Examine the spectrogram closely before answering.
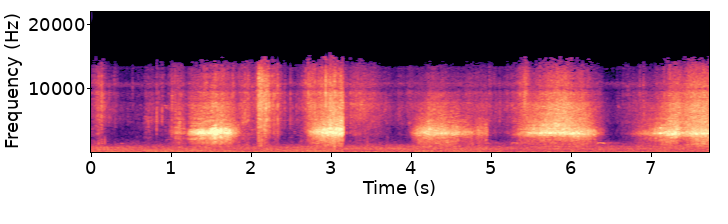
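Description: Thin metal sheets scrape and rattle as they are slid over one another.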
